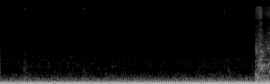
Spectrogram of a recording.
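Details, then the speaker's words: Ford van with 7.3 Power Stroke diesel, long-sitting: steady starter churn at five or six beats a second, never fires; oil pressure rises but injection control pressure only about 10 psi with regulator at 65%, suspected cause of no-start. "there the main oil pressure came up but the injection pressure it's only like 10 psi 65 percent on the ejection pressure regulator and we had rpms so with rpms our crank sensors should be adequate to start"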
